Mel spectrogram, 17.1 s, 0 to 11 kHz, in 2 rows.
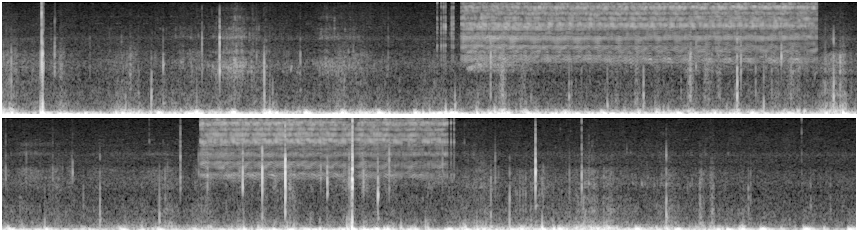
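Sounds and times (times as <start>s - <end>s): dripping clicks: 10.6s - 13.1s.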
